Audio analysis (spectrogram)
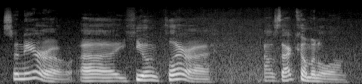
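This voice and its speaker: A man's voice: fairly high pitch, big pitch swings, normal speed, rough recording. A man playing a chatty, unflappable stage magician in an audio drama, with wry conversational patter. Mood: teasing.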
